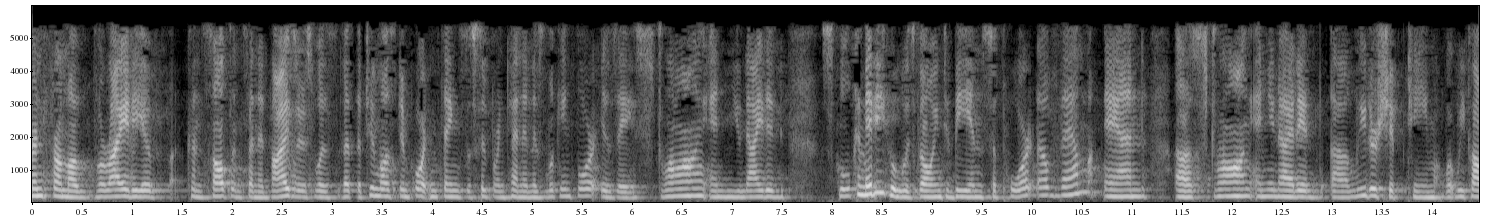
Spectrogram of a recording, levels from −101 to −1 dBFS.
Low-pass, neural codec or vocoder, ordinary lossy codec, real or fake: 5.4 kHz; codec, 24 kHz, 3 kbps, HILCodec; MP3, 32 kbps; fake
